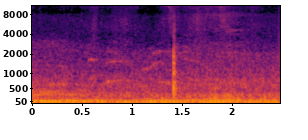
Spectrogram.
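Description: Low, uneven rumble of wind buffeting the microphone, with a single sharp click about one and a half seconds in.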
